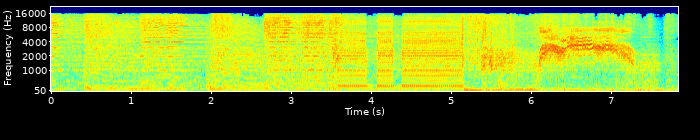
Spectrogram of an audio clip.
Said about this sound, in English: Sound effect is disturbing. It is. It's a cat getting hit by a truck. Yeah. Well, no cats were injured in the making of that.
